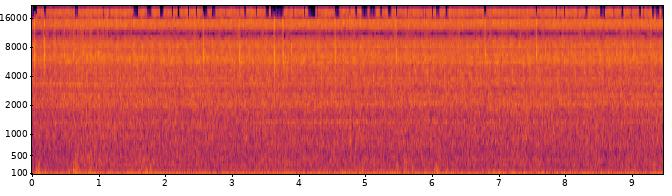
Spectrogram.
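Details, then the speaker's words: Vintage Chevy van V8 that sat for years: lumpy, uneven idle with no clear knock or tick. Pulling a spark plug as a crude power balance test gave little even idle drop; rough idle, cause not pinned down. "it didn't have any major noise but we also didn't get a lot of even idle down when we were doing our crude Power Balance test by just pulling a spark plug"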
